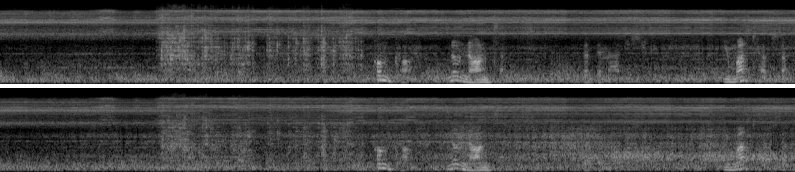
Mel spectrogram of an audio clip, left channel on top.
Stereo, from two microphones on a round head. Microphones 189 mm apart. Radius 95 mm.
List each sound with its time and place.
0.0 s an insect: 5° left (ahead or behind), 1.3 m
1.6 s tearing paper: 60° left (ahead or behind), 1.7 m
3.7 s a man speaking: 20° left (ahead or behind), 1.0 m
